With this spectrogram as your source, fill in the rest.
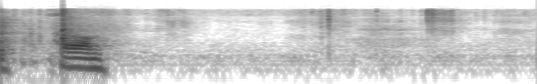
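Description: Packaging rustles and crinkles in a man's hands.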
